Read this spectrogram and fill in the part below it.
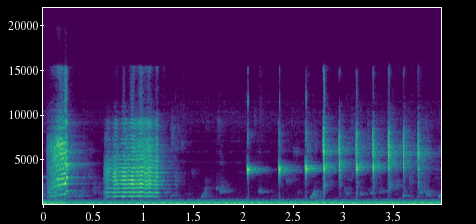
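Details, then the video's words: Black-winged myna giving two nasal, harmonic-rich calls, followed by a run of sharp clicking ticks. A steady low hum runs throughout. "suara burung cucak keling"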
